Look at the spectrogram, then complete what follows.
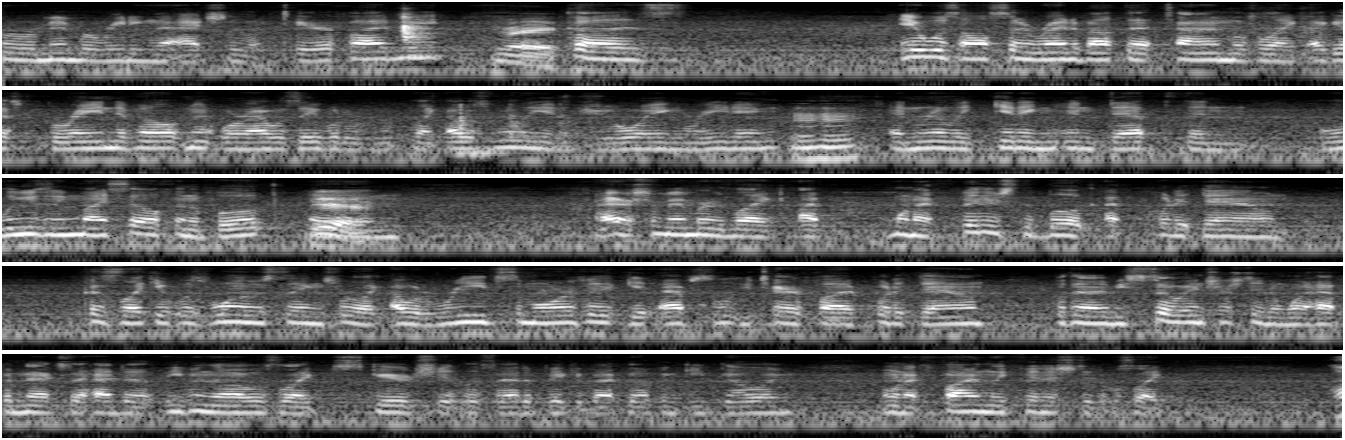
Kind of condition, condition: fault, poor sound quality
